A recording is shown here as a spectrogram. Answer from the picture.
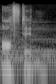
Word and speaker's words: often: collegiate and intelligent say often. And so I'm not the only one. But that T is not pronounced or should not be. And if you do, it's just an overcorrection.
